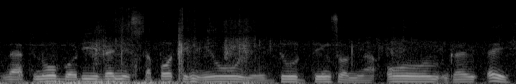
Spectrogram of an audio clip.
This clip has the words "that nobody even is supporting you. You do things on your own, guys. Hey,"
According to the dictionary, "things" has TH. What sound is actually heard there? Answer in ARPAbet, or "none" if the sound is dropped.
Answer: T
